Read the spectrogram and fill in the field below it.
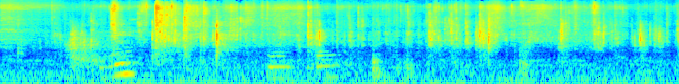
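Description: A sheet of plastic tint film crinkles and rustles as it is handled.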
